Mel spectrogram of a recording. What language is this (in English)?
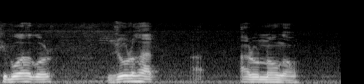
Assamese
